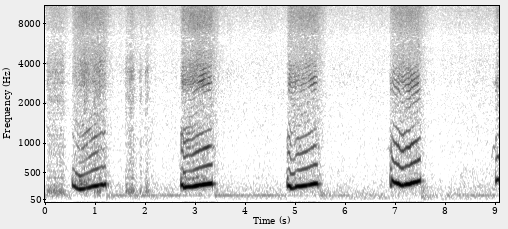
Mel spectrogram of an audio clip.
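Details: Snoring indoors while asleep, female pet cat Annie, possibly in a nightmare, lets out a regular series of whiny, harmonic moans on each breath, roughly every two seconds, with soft room hum and a faint rustle between them.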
